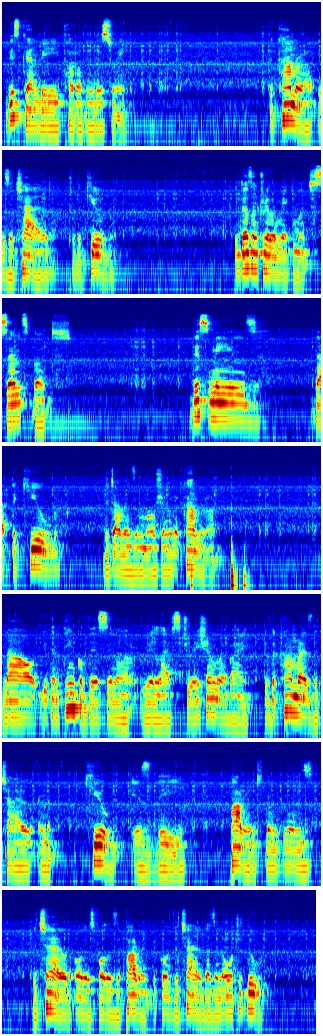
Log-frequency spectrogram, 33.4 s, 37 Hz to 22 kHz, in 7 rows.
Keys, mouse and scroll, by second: 14.8 right click, 17.8 g, 18.7 right click, 20.4-23.5 middle drag, 23.3 click, 23.3-26.5 right drag, 29.3-33.4 middle drag.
